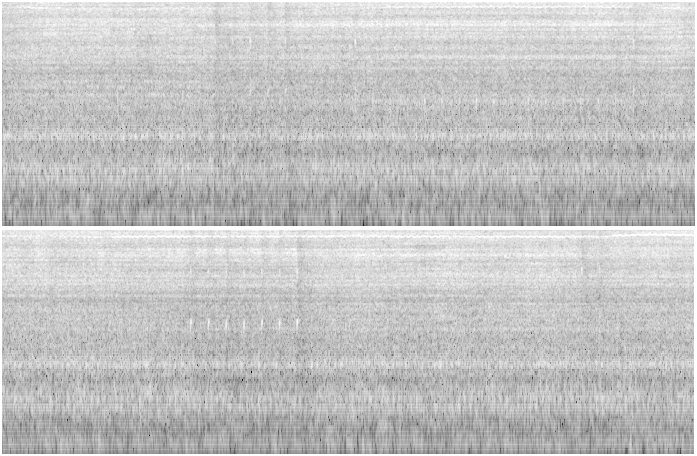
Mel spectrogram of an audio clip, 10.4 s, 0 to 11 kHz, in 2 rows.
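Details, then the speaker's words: 1971 Jeepster Commando Dauntless V6 at idle: fast light ticking riding over the idle, keeping pace with the engine, new once spark returned to a cylinder; pulling the plug wire changed nothing, source unknown. "I hear ticking in the engine oh no I hear that"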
